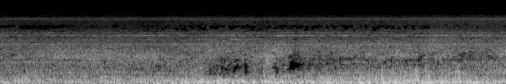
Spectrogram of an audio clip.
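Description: Kawasaki T-4 jet trainer's twin turbofan engines running during the engine final check: a steady, loud jet rumble with a thin high whine, swelling a little about two seconds in.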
